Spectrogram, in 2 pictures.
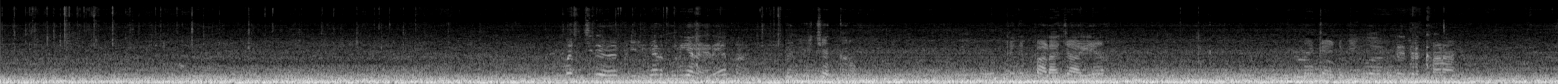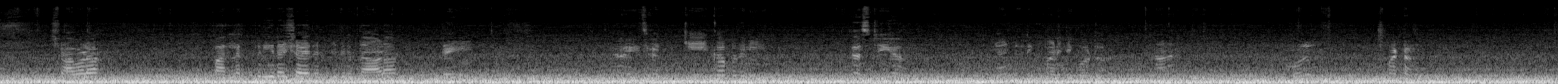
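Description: Steady low rumble of an airliner cabin in flight, with faint voices talking now and then in the middle stretch.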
